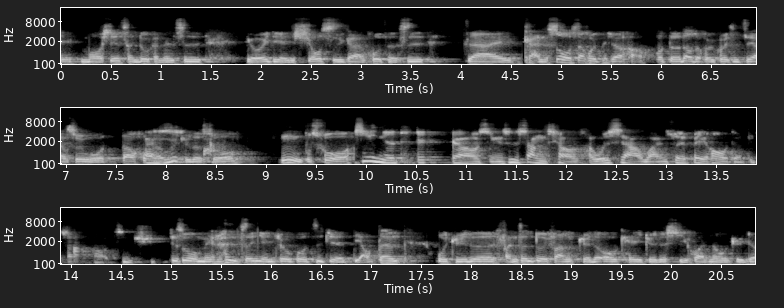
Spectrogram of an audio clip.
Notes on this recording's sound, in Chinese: 隔離中沒辦法好好set錄音裝置 音質很差。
